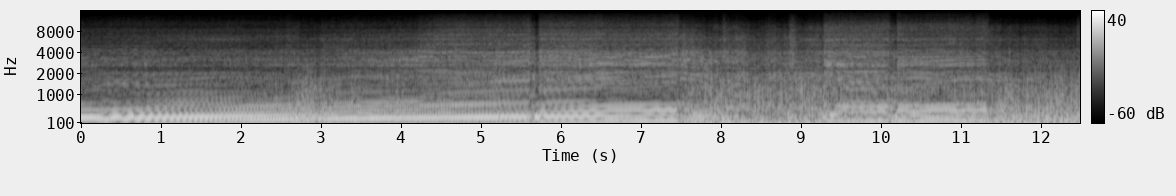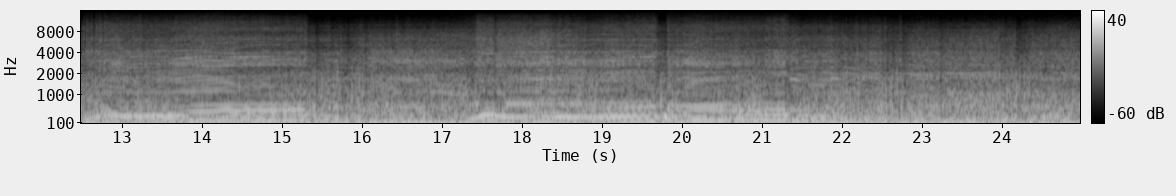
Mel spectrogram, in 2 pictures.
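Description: Loud engine revving repeatedly to high rpm in rising sweeps, each pull climbing steeply before dropping back, with several bursts across the clip and no talk.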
